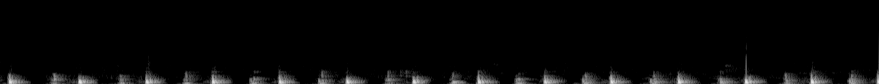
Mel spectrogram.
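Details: Steady, paired low heart sounds at about 90 beats a minute, slightly fast during recovery; normal heartbeat after exercise.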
